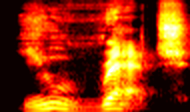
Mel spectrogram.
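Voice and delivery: scolding, berating tone. A mother to her son who disobeyed his master, scolding. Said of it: "his mother scolded him".

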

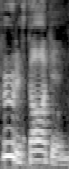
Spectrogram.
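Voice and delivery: very loud, strange, weird talking-food puppet voice. Recapping episode five, redoing a voice after a bad first try: talking food impression. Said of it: "That's better".

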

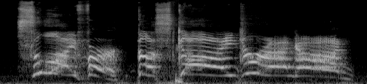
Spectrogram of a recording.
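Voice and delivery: mock wild, punchy anime-dub shout, high and dramatic. Comparing the Japanese voice with the English dub, recreating the dub shout: Dan Green dub shout. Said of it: "the same punch that Dan Green has when he's shouting".

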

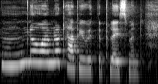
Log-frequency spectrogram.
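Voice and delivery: put-on German accent. Speaker quotes the doctor doing the ultrasound, in a german doctor voice. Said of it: "I love your German medical voice".

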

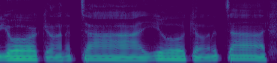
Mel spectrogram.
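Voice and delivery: play-acted very slow taunting, die stretched out. Retelling a movie scene where a woman taunts a pinned man: imitating a woman taunting. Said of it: "she's just, like, taunting him".

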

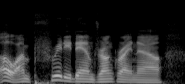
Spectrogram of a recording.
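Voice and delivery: ordinary talk, nothing marked

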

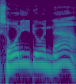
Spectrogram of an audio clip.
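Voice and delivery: keen, curious tone. Retelling how a visitor asks about brewing: imitating Ron. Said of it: "he's like".

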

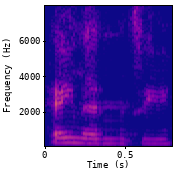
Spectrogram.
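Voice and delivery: hushed podcast voice. A guest greets the host on a podcast, in a quieter podcast voice. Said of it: "What is this quieter voice?".

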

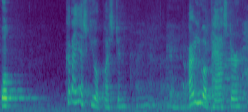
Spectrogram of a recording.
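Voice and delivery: sweet, high little lady voice. Retelling what the lady sitting next to them asked, in a sweet little lady voice. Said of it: "this sweet little voice from the sweet little lady".

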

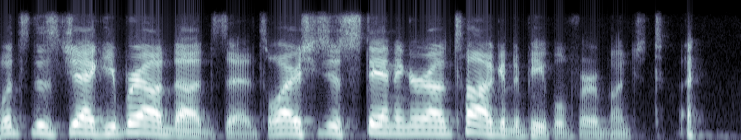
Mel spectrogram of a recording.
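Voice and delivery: high, loud, mock disappointed complaining.

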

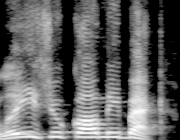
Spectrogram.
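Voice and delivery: put-on Russian accent. Retelling a suspicious lottery voicemail, in a put-on Russian accent. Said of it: "a guy with like a Russian accent".

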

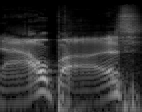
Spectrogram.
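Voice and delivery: low voice with one word stretched out. Doing an impression while watching a movie with others: Tom Hanks impersonation. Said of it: "That's my Tom Hanks impersonation".

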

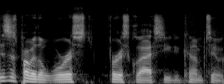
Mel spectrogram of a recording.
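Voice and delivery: ordinary talk

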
